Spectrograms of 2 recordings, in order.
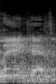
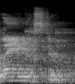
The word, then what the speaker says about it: Lancaster: He said Lancaster, that's not how the people say it. We're going to Lancaster.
